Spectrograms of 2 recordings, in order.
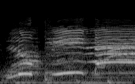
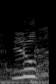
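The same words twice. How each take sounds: First: The name is called much more loudly. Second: The name is called fairly softly.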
